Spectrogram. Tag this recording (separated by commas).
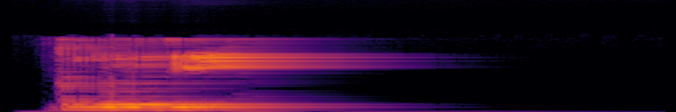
Human voice, Speech, Speech synthesizer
